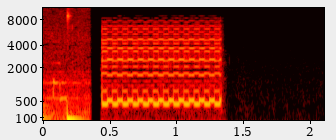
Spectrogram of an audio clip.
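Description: A telephone ringing: a single ring of about a second that cuts off abruptly, followed by silence until the call is answered.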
